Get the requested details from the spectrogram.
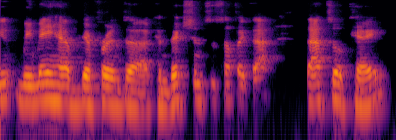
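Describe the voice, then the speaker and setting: Over a quiet background, a man with a medium pitch and a somewhat breathy voice speaks at a moderate pace. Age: 60s. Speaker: support group co-host. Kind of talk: casual livestream introduction. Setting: video call. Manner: halting.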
